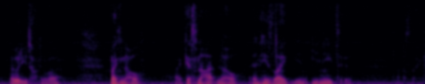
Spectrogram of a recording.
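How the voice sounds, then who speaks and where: An American-accented voice with a dark, mellow tone and vocal fry moves at a moderate pace with lively intonation. Loudness swings widely, and long pauses come often. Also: man, fairly low pitch for a man. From Ohio, Columbus. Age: 20s. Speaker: entrepreneur and speaker. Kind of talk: casual chat.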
